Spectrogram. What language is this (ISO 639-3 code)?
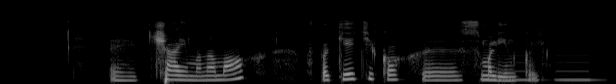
rus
